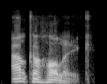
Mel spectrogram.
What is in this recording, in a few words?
"alcoholic", British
